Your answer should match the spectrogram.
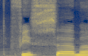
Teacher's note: Samai artinya langit, maka masih dalam satu makna, satu arti, satu kata, namanya mad wajib muttasil, maka dibaca panjang 4 atau 5 harakat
